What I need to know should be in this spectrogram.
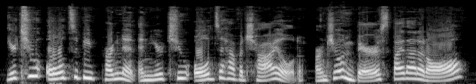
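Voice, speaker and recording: A woman's voice: fairly high pitch, animated, fairly quick, mellow, no room sound, studio quality, soft background music, pitched above the performer's own voice. A woman voicing a callous husband in his thirties, dismissive and belittling, in a narrated story. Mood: scornful.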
